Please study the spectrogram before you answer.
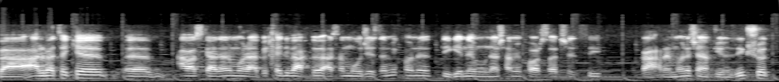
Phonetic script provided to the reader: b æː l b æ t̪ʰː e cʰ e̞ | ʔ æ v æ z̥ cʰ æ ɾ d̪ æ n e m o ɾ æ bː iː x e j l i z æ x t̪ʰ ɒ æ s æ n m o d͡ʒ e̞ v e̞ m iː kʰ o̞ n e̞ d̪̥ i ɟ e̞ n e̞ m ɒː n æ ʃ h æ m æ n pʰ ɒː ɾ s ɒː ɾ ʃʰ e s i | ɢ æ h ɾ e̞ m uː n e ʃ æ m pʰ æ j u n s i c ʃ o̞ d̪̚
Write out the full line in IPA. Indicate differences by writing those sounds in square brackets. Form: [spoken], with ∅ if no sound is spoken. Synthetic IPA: [v] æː l b æ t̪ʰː e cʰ e̞ | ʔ æ v æ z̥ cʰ æ ɾ d̪ æ n e m o ɾ æ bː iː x e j l i [v] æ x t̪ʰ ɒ æ s æ n m o d͡ʒ e̞ [z] e̞ m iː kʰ o̞ n e̞ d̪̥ i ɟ e̞ n e̞ m [uː] n æ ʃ h æ m [i] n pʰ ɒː ɾ s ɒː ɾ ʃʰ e s i | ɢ æ h ɾ e̞ m [ɒː] n e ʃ æ m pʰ [i] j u n [z] i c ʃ o̞ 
